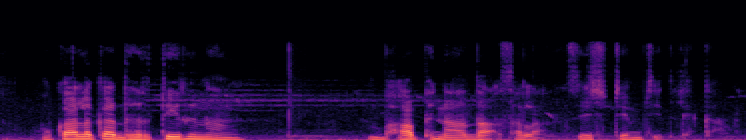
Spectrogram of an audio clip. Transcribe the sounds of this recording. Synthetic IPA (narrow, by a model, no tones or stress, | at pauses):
ɔkalakad̪ʱəɾt̪iɾinaŋ | bʱapʰhɛnaʔd̪aʔsalaʔsisʈɛmt͡ʃit̪̚ˀlɛkḁ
